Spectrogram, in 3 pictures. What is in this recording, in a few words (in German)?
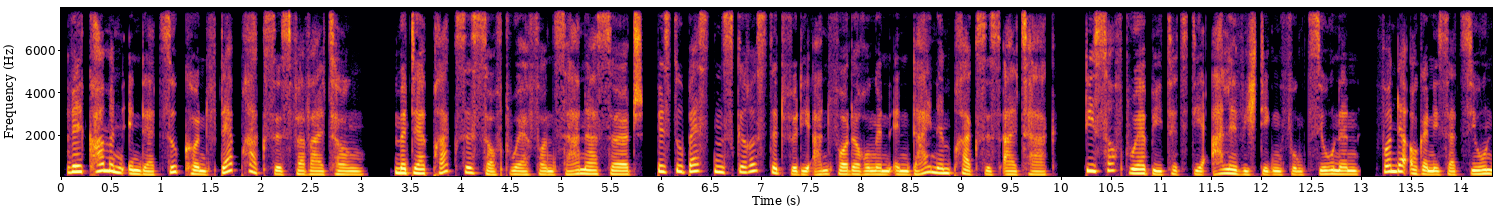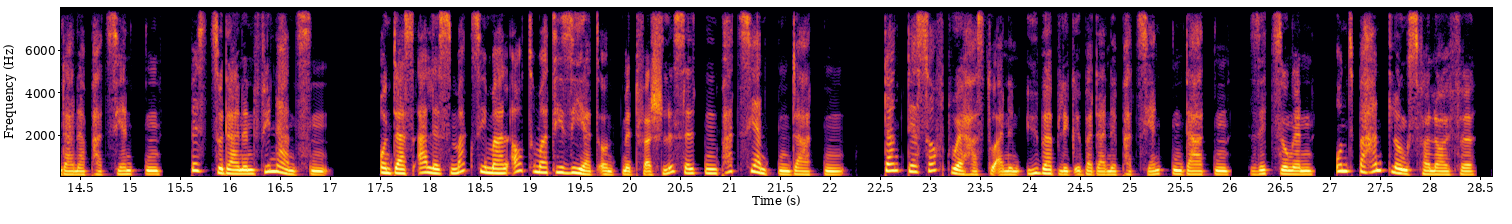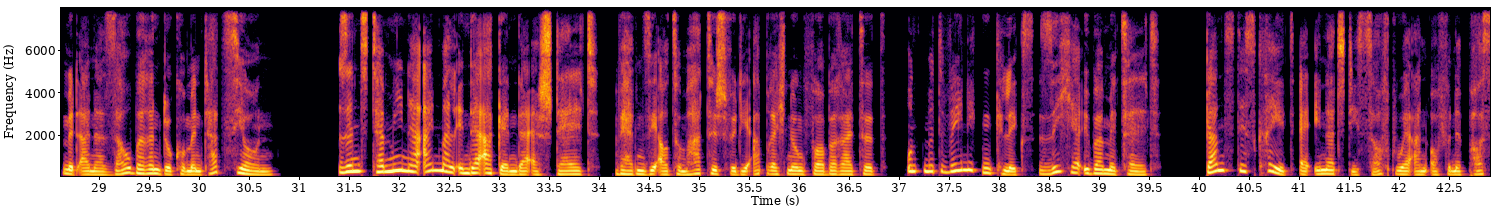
erklaerfilm; sanasearch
